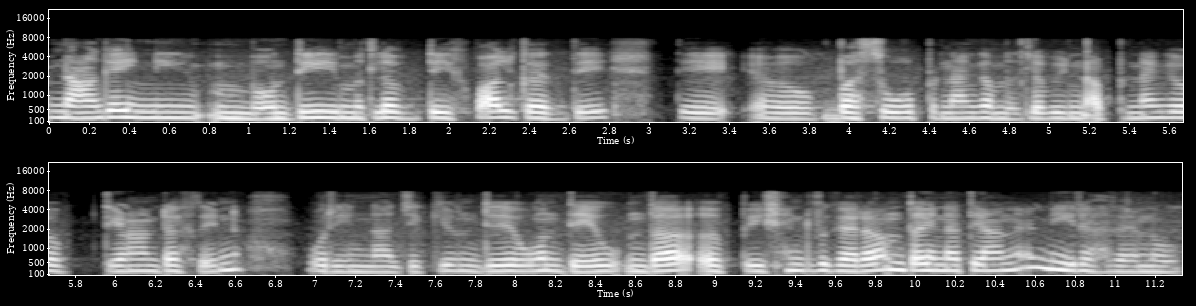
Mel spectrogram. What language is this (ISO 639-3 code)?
doi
